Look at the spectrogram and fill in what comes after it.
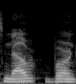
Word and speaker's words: Melbourne: The Australians are gonna thump you on your pronunciation of Melbourne. There's no R in that word. You might see it, but it's not pronounced.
